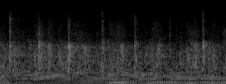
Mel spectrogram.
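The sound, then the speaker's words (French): A long ovation of crowd applause in a colosseum, a steady, fairly quiet patter of many hands over a low hum. “S'ensuivit une longue ovation où la ferveur se teintait de l'espoir irréel d'une liberté retrouvée.”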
